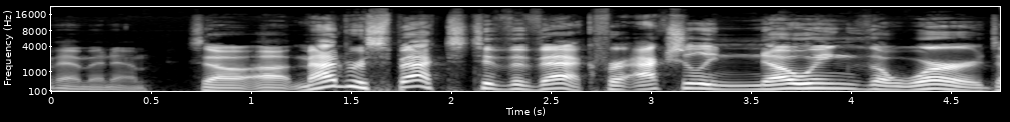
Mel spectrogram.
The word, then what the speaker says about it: Vivek: And he talked about the fact that Vivek Ramaswamy, I'm sorry, his name's pronounced Vivek.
